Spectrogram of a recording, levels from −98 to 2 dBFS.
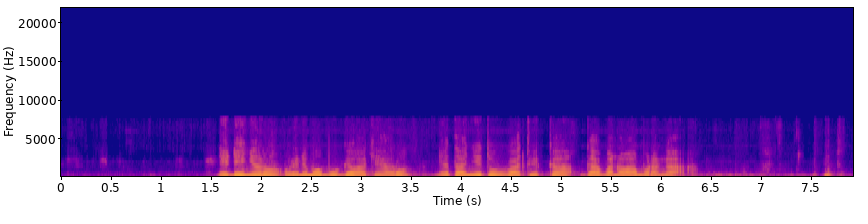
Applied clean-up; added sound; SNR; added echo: neural separator model SepFormer DNS4.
